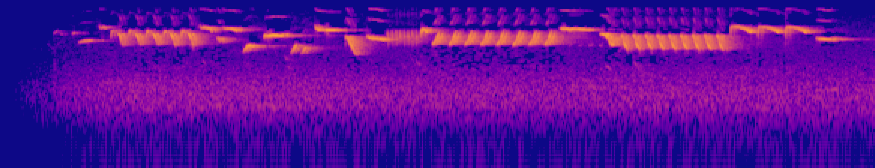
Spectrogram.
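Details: Eurasian wren in full song, competing with the wind: a loud, high, rapid outpouring of sharp notes and fast trills, with two long rattling trills near the middle; a soft low wind hiss sits underneath.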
